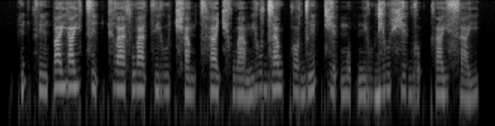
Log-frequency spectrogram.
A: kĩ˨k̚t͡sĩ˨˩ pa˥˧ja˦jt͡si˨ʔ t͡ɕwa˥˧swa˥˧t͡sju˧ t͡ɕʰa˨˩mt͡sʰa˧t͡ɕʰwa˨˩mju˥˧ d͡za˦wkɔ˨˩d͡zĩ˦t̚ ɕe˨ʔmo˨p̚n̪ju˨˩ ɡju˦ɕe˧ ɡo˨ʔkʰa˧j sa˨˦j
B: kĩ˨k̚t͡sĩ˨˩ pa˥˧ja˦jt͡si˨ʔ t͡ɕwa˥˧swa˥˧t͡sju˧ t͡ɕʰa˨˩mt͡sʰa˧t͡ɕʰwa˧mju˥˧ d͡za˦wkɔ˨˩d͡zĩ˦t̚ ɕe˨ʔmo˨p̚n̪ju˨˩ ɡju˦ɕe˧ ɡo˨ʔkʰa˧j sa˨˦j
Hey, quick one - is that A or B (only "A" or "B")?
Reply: A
